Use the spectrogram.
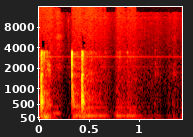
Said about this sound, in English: What are you typing? Nothing. I was trying to find out what the Wi-Fi, if it's wireless N or if it's wireless AC. I can't find it.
